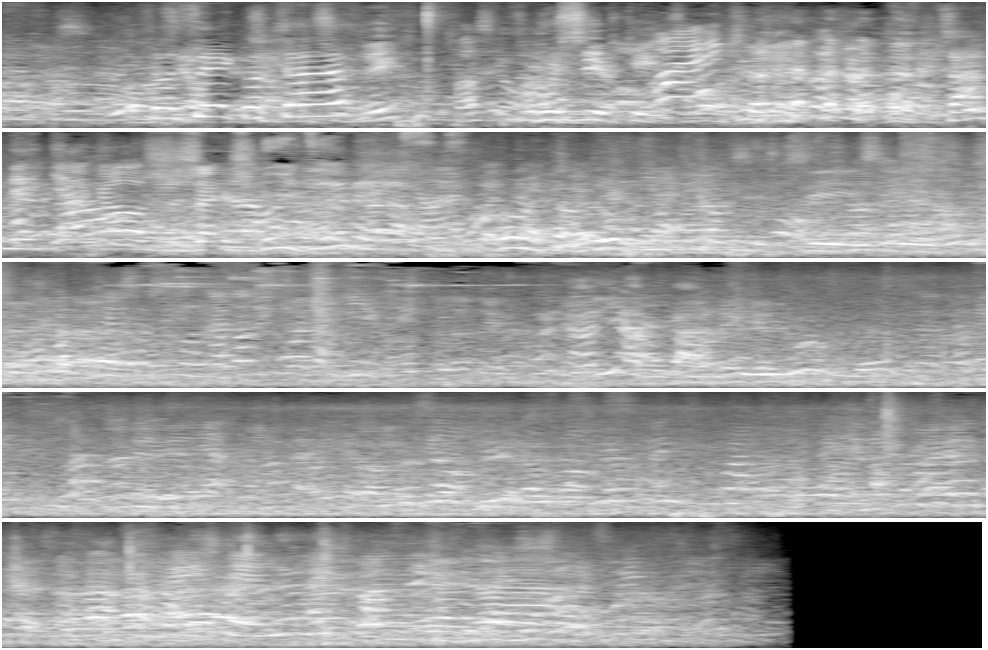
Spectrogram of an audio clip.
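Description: A crowd of young people chatters loudly nearby.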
